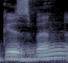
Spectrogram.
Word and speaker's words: Gisborne: Right, we're moving to Gisborne, or Gisborne, as the locals say, for this next wine,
